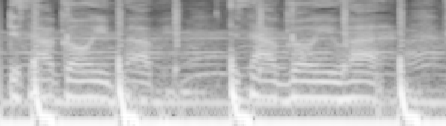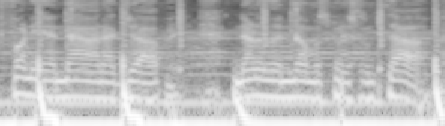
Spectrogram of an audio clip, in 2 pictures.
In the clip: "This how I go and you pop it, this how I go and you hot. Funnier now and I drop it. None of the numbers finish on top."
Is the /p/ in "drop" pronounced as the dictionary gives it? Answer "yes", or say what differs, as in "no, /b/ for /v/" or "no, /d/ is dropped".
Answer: no, /b/ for /p/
